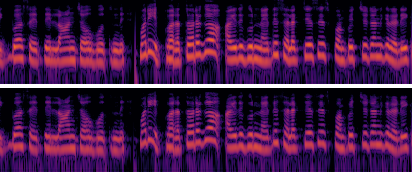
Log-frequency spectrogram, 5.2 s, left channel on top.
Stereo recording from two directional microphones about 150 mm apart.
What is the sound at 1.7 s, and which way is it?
A woman's voice, 35° left (ahead or behind).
